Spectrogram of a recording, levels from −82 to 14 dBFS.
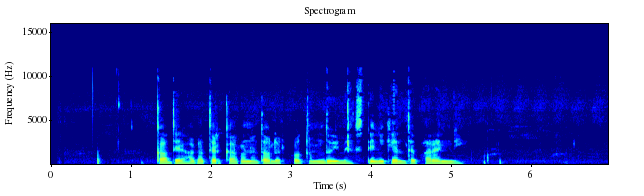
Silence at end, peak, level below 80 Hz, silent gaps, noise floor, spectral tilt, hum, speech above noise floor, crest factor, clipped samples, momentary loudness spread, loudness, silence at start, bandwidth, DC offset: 1.8 s; -10 dBFS; -72 dBFS; none; -64 dBFS; -5.5 dB/octave; none; 35 dB; 20 dB; under 0.1%; 16 LU; -29 LUFS; 0.6 s; 11 kHz; under 0.1%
